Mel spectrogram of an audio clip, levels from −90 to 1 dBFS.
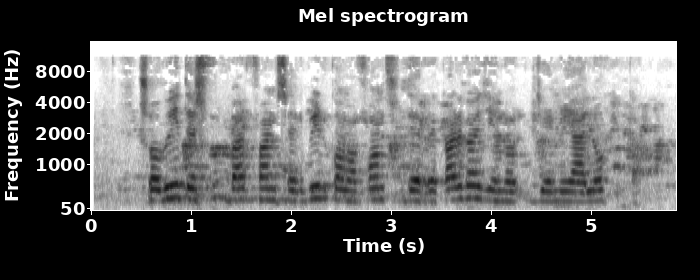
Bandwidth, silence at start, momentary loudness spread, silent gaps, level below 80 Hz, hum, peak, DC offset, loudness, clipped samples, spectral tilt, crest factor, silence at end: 12 kHz; 0.5 s; 9 LU; none; -62 dBFS; none; -2 dBFS; under 0.1%; -16 LUFS; under 0.1%; -1.5 dB/octave; 16 dB; 0.05 s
